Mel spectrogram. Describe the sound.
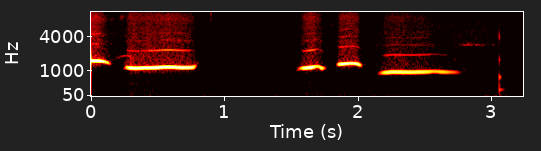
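A whistled spaghetti western film theme from The Good, the Bad and the Ugly: a short rising note, a long held tone, then quick notes and a sustained note, clear, with no talking.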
